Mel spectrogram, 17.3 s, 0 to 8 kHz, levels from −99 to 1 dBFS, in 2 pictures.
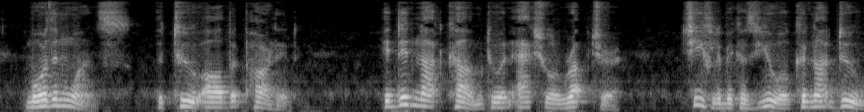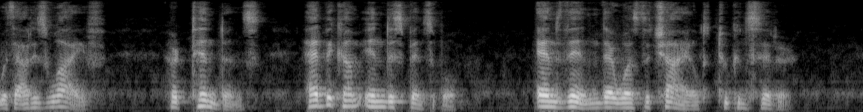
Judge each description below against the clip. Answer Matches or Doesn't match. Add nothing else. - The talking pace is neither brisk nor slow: Doesn't match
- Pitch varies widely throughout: Doesn't match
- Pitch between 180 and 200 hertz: Doesn't match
